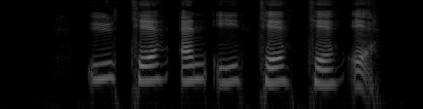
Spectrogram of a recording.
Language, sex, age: Norwegian, female, 42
